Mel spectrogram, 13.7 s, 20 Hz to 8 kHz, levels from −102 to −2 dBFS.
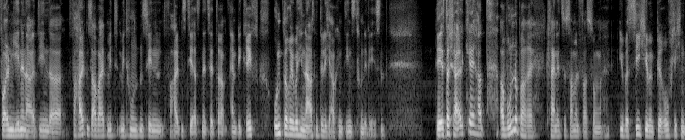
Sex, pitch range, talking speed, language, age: male, 110-130 Hz, 150 wpm, German, 20-39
